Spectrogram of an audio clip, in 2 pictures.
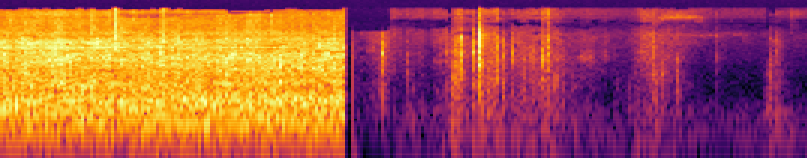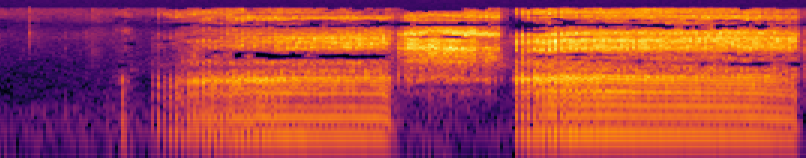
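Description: A loud steady noise cuts off about two seconds in; after a few faint clicks, a small chihuahua-type dog growls twice, two long even growls of about two seconds each, at a lettuce leaf held out to it.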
